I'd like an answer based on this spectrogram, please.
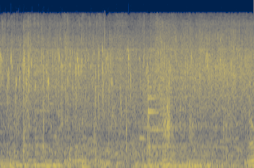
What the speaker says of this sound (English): And so we are sauteing them up here a little bit, about a minute.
